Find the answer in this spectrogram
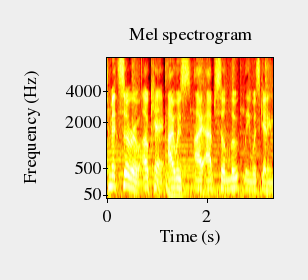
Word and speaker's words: Mitsuru: It's Mitsuru. Okay, I absolutely was getting the name wrong.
